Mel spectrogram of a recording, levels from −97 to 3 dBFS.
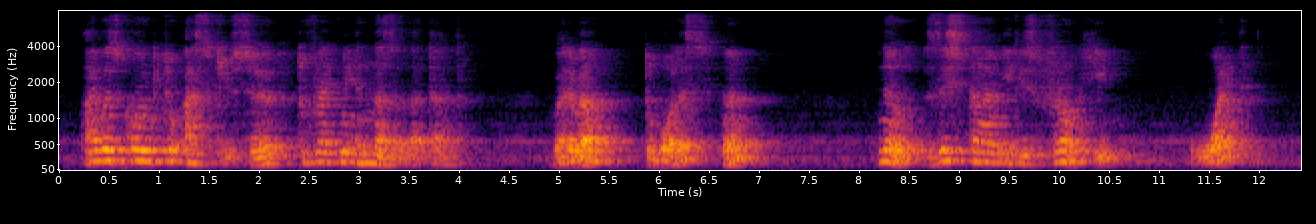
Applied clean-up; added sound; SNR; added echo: none; none; none; reverberation time 0.9 s.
